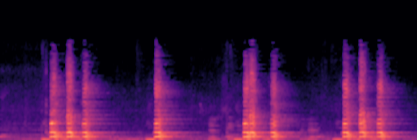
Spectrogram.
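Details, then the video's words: Two adult siamang, a mated pair at Schmutzer Primate Center, duet to advertise territory: low booming notes lead into loud, ringing barks that slide downward, in bursts of two or three, with a faint background hum. "Duet Song of Siamang Gibbons"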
